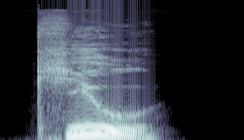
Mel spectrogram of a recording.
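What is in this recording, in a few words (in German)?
"Kyu", German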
